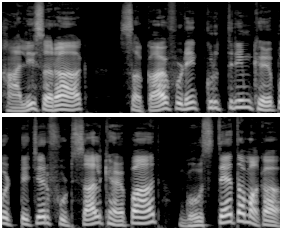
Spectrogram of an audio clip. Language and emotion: Goan Konkani, happy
